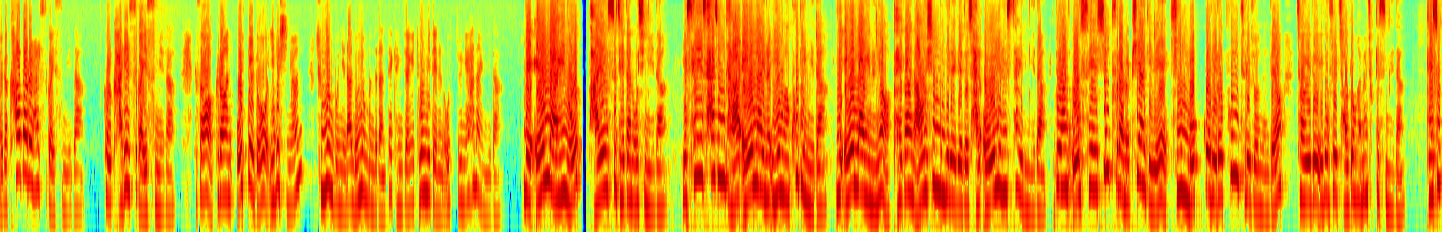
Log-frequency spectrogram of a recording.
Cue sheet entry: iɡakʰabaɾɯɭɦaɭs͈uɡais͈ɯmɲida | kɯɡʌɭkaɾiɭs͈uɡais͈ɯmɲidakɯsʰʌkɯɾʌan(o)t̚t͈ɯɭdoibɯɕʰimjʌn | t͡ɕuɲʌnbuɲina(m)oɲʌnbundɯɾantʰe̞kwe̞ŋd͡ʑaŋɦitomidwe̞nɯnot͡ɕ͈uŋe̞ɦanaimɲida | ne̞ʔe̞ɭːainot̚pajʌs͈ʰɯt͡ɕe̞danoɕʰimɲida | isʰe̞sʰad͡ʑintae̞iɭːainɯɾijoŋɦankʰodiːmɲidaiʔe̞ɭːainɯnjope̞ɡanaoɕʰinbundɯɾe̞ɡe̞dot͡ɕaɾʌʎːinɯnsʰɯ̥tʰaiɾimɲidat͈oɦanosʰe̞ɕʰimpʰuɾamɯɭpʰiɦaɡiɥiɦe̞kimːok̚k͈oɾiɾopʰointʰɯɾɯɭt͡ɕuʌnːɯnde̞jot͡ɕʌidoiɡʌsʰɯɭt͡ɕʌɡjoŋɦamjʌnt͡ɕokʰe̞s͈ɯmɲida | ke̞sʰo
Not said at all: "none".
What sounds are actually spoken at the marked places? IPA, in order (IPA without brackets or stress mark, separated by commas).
o, n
